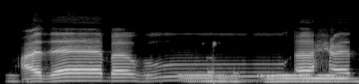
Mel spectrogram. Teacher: এখানে দেখেন, হরুফে মাদ বা মাদ্দার পরে হামজা দ্বিতীয় শব্দের মধ্যে বা ভিন্ন রূপে রয়েছে। মাদ্দে মুনফাসিল 2 থেকে 3 আলিফ টান দেবো আমরা এখানে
